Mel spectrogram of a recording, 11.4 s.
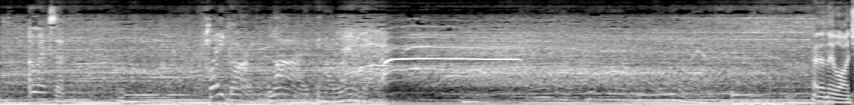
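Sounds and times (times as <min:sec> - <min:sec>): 
concert crowd cheering: 0:00.0 - 0:11.3
speech: 0:00.6 - 0:01.8, 0:02.8 - 0:05.2, 0:10.8 - 0:11.3
whoops and yells: 0:04.6 - 0:09.8.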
